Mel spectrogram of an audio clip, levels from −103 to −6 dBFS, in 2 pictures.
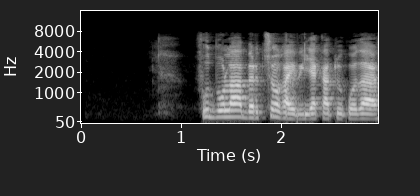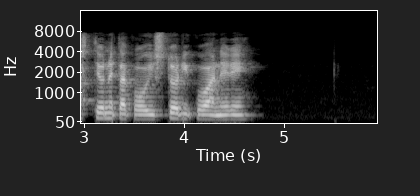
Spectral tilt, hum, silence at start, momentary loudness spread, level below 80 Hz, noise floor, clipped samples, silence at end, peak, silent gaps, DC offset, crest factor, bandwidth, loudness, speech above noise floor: -3 dB/octave; none; 1.2 s; 7 LU; -80 dBFS; under -90 dBFS; under 0.1%; 1.3 s; -8 dBFS; none; under 0.1%; 22 dB; 8 kHz; -27 LUFS; over 63 dB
